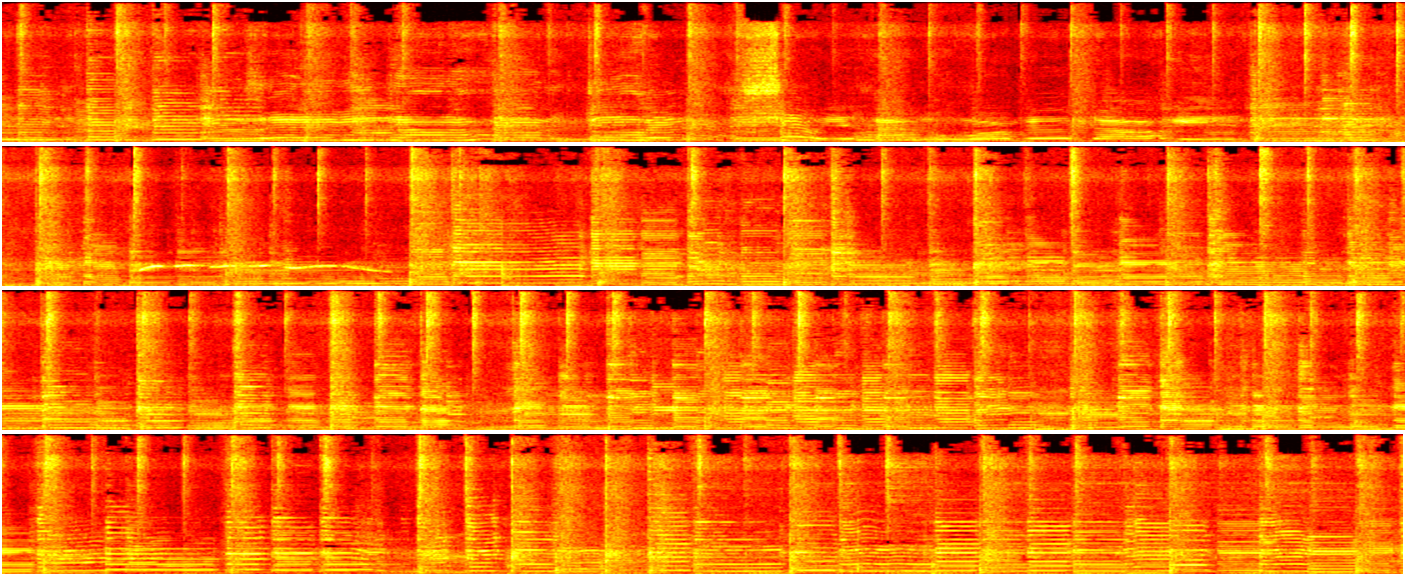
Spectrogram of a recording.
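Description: Small blues band playing live: acoustic guitars with a drum kit keeping a steady beat.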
